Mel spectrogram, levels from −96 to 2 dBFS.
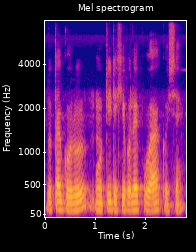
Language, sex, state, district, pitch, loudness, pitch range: Assamese, male, Assam, Kamrup Metropolitan, 115 Hz, -17 LUFS, 110-120 Hz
